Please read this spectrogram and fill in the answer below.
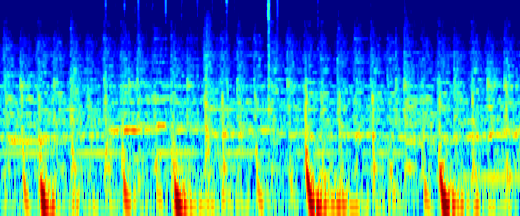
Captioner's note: keyboard clacking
